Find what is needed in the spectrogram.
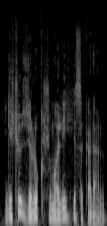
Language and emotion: Kashmiri, neutral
